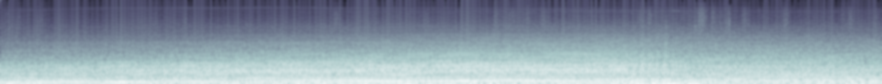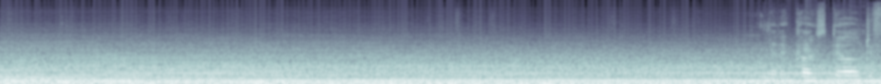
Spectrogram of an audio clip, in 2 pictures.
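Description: A Toyota GR Yaris fitted with an Eventuri intake runs on a dyno, its engine and turbo drone climbing steadily in pitch toward redline and then easing back down, loud and continuous throughout.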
